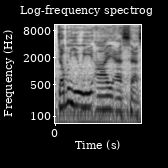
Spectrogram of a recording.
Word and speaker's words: Weiss: something like that, and I pronounced it Weeb, and I knew darn right well that I had that one wrong. So I was asking, how is that pronounced, for all you beer lovers out here? And Nomad came to the rescue. He told me that is pronounced as W-E-I-S-S, so Weiss.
